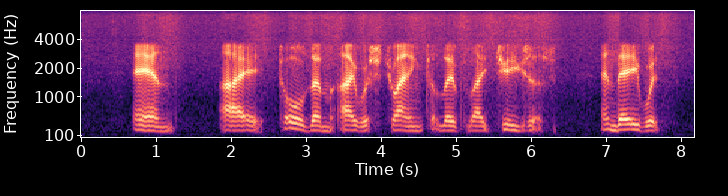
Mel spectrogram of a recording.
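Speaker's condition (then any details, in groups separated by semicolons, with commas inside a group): ALS; ALS diagnosed 2001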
